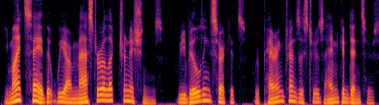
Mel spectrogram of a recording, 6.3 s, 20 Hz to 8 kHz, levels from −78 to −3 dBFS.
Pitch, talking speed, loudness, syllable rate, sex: 115 Hz, 135 wpm, -20 LUFS, 4.9 syllables/s, male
